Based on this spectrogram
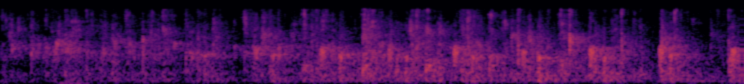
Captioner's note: applause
